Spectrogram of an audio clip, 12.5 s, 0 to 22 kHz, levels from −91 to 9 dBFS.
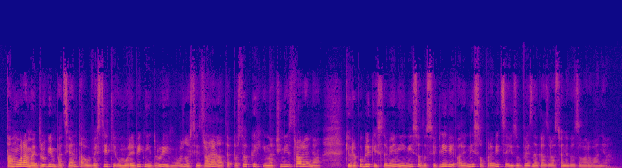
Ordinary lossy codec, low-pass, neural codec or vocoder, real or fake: MP3, 64 kbps; 19.8 kHz; autoencoder, 48 kHz, 128 numbers a frame, DAC-VAE, trained on Japanese speech; fake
